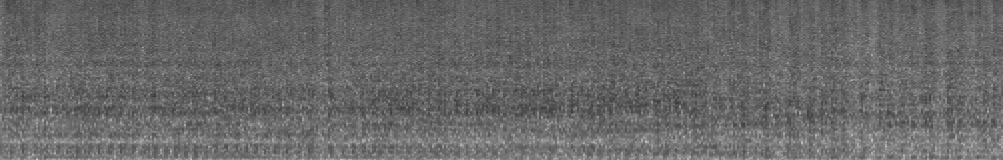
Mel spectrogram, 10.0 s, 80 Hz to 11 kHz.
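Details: BMW E46 Formula Drift Pro 2 car with CBM Motorsports engine, first fire, idle being adjusted: loud, lumpy, loping idle like a boat; too little base idle air, so a hole will be drilled in the throttle body.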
